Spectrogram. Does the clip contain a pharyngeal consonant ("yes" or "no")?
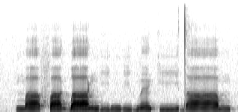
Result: no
